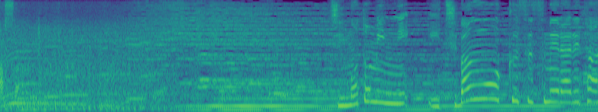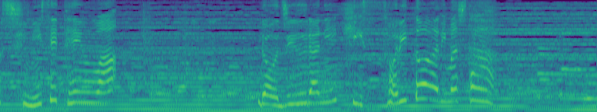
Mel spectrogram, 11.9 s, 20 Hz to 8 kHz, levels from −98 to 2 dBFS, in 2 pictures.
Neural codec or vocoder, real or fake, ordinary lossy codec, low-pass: none; real; none; none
